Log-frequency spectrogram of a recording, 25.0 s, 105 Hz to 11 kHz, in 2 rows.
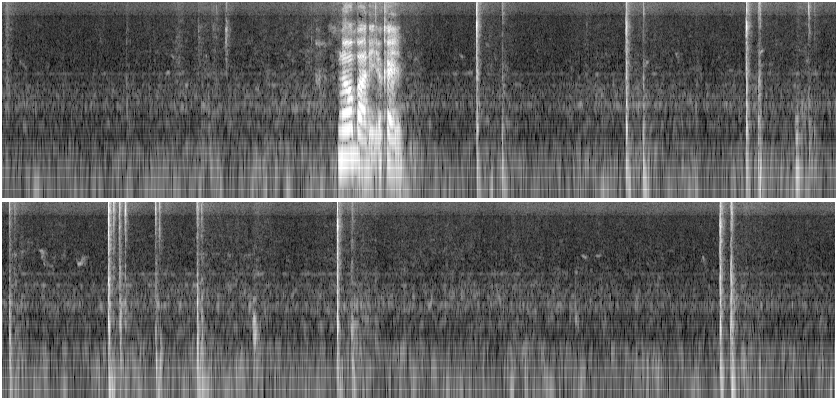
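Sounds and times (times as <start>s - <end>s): keyboard keys clicking: 7.1s - 7.6s, 9.4s - 9.8s, 11.1s - 12.8s, 14.1s - 15.7s, 23.3s - 23.6s.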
